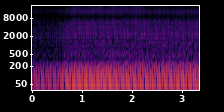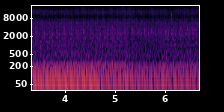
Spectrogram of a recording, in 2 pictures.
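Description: A steady, low engine idle rumbles from the exhaust, close and continuous, with no talking.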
